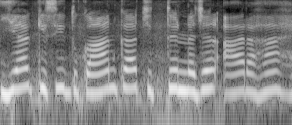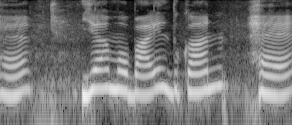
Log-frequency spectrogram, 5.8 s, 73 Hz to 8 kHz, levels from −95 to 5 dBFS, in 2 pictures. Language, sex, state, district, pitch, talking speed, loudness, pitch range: Hindi, female, Jharkhand, Deoghar, 260 Hz, 135 wpm, -13 LUFS, 245-285 Hz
